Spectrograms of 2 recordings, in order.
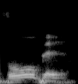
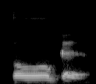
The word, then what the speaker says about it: Vogel: Yaitu vogel ya. Vogel itu burung ya. Ini biasa aja ya. Tapi memang huruf V-nya ini memang ditekan ya menjadi vau kan. Jadi vogel.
